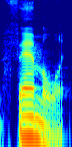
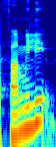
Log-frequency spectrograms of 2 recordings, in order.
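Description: First: FAMILY squeezed to "fem-lee", falling; model pronunciation. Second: FAMILY in three Spanish syllables, "fa-mee-lee", rising; wrong pronunciation. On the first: Teacher giving learners the model, correct pronunciation. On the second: Teacher showing learners the mistake, wrong pronunciation. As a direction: say FAMILY "fah-mee-lee", lifting the end. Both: Shown as a demonstration. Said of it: "Nada de family".

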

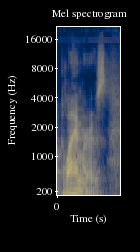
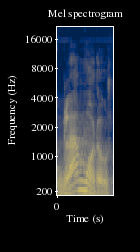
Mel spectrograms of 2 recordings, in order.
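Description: First: "glamorous" said GLAM-er-us; correct English pronunciation. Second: "Glamorous" read GLA-mo-rohs; full Spanish vowels in "Glamorous"; wrong, as spelt. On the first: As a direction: reduce the endings in "glamorous". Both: Shown as a demonstration. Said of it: "no, glamorous".

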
